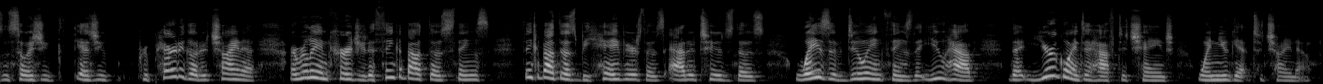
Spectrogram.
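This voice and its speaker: A middle-aged woman raised in Pakistan delivers a recorded lecture. Her voice sits at an ordinary middle pitch. She explains in an earnest, steady way and sometimes restarts a phrase.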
